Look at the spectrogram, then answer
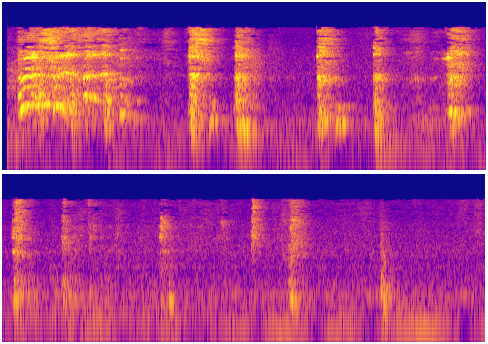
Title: Corona virus cough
